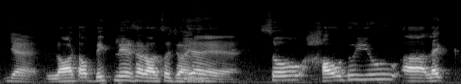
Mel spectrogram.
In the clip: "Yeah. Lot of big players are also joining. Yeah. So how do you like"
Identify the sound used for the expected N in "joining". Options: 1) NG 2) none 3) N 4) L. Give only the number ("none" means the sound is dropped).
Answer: 2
